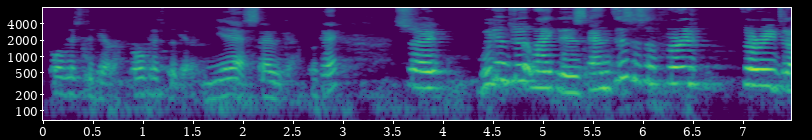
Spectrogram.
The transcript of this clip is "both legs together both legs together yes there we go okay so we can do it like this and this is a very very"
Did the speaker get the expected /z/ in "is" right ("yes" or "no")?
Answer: yes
